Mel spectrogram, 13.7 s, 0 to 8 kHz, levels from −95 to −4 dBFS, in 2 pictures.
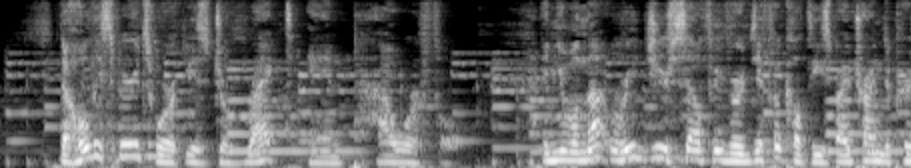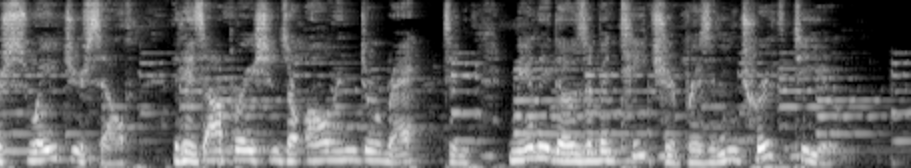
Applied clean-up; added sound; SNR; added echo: classical method WPE with log-MMSE.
